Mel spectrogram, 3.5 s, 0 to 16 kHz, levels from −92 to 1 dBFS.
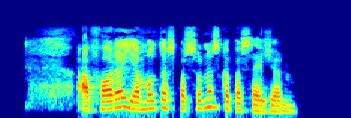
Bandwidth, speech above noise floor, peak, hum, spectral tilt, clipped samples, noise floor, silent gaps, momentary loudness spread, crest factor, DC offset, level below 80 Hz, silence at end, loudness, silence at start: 7.8 kHz; 20 dB; -2 dBFS; none; -5 dB/octave; under 0.1%; -38 dBFS; none; 17 LU; 18 dB; under 0.1%; -60 dBFS; 0.55 s; -18 LUFS; 0.4 s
